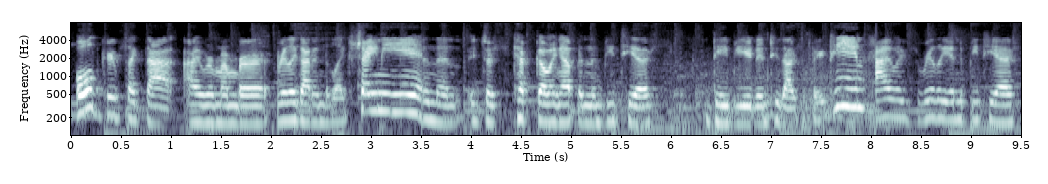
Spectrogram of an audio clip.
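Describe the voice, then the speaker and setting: A woman's voice: lowish voice, animated, moderate pace, a bit bright, soft background music. A woman in her twenties answering viewer questions to her camera in a casual, rambling way, full of "like" fillers. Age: 20s. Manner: chatty, rambling with many "like" fillers. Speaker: vlogger.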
